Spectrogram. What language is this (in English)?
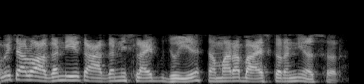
Gujarati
